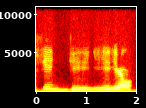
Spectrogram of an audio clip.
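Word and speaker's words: سجيل: Tarmihim bihijaratim min sijil. Nah, sebentar, ada jihan. Tadi pengucapan tar, ya, tar, mihim, kemudian sijil, tidak tebal. Lamnya sijil, nah, tidak, tapi tipis.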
